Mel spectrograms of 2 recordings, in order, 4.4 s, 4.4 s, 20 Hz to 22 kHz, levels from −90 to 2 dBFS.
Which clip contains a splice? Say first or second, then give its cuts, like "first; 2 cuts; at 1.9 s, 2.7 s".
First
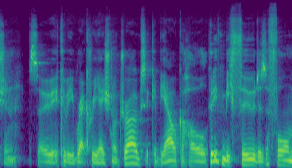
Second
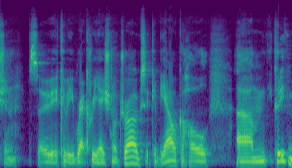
first; 1 cut; at 3.1 s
